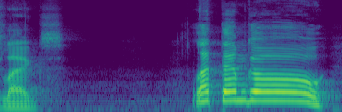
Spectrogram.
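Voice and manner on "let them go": high, loud, drawn-out frog cry. A narrator's reading. Young frogs to the hawk, high loud cry. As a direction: shout high like a crowd of little frogs. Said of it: "cried nine hundred and ninety-nine young frogs".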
